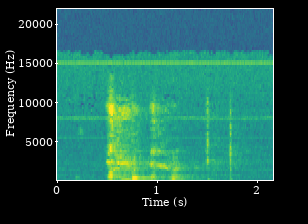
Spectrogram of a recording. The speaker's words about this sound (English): As long as I stop coughing.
